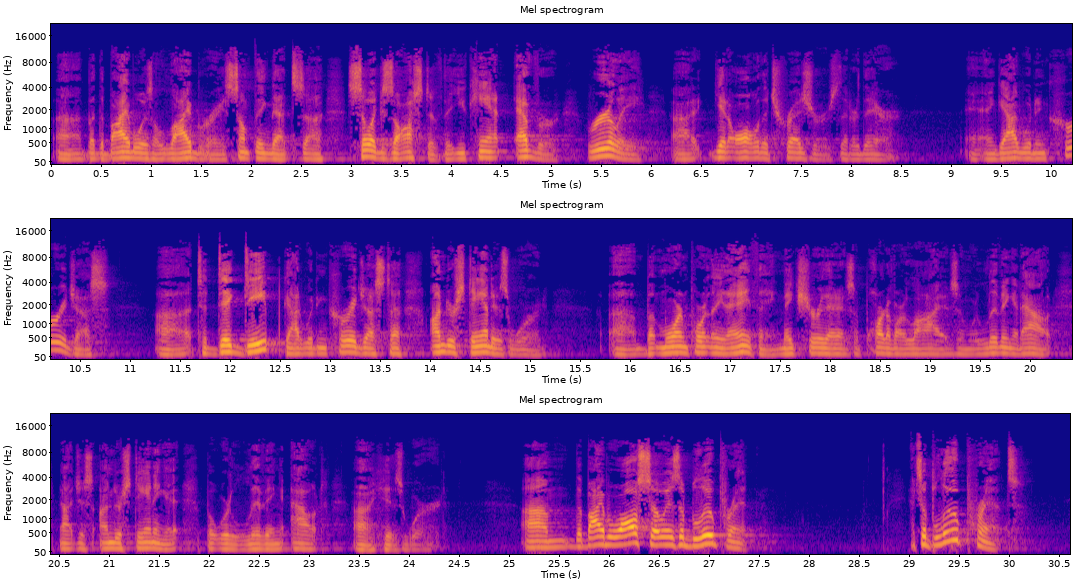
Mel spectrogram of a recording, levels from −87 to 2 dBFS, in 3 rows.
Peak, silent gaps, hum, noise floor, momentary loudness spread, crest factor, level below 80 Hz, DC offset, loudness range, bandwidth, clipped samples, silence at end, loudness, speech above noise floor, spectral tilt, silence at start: 0 dBFS; none; none; -67 dBFS; 16 LU; 24 dB; -60 dBFS; under 0.1%; 10 LU; 13.5 kHz; under 0.1%; 0.5 s; -23 LUFS; 44 dB; -5 dB/octave; 0.05 s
